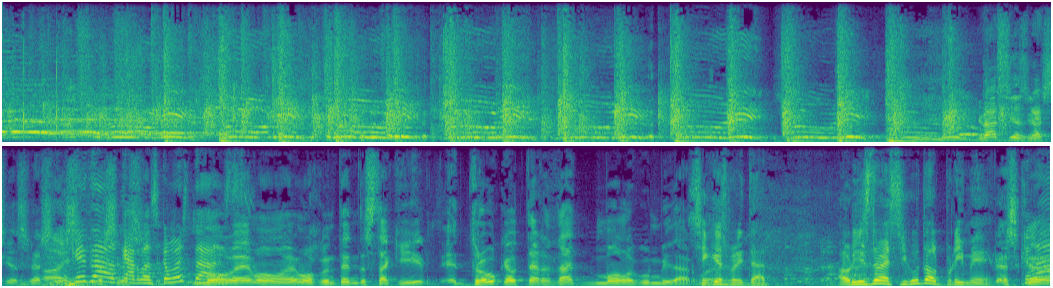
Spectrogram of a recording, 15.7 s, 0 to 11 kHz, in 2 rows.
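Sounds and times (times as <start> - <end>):
people cheering and shouting: 0.0 - 7.7
large audience clapping: 0.0 - 8.5
speech: 7.6 - 15.7.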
